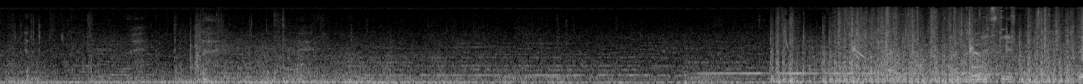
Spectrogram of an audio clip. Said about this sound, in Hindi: देखा इसकी फायरिंग कितनी फास्ट है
